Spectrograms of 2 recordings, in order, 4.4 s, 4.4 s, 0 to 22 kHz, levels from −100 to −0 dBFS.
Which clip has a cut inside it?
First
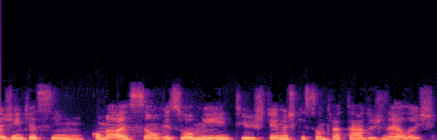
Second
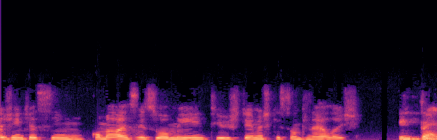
second; 2 cuts; at 1.3 s, 3.0 s

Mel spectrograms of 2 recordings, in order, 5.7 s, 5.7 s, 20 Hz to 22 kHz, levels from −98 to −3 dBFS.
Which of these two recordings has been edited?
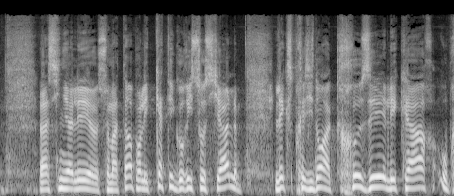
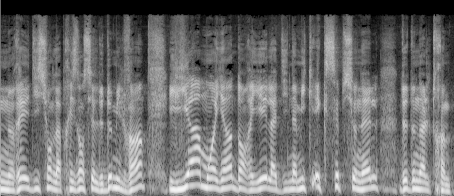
first; 1 cut; at 1.7 s

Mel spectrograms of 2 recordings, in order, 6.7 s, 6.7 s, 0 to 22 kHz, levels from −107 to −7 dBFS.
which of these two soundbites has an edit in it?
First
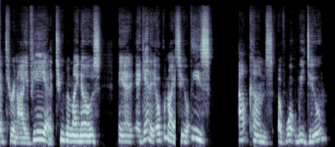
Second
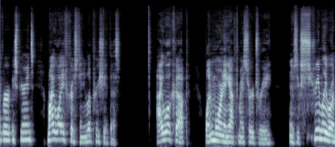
first; 4 cuts; at 1.0 s, 2.3 s, 3.5 s, 3.8 s

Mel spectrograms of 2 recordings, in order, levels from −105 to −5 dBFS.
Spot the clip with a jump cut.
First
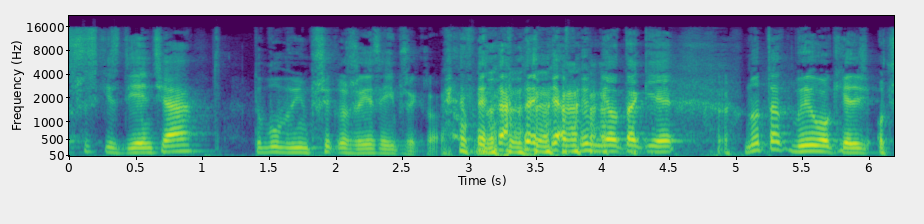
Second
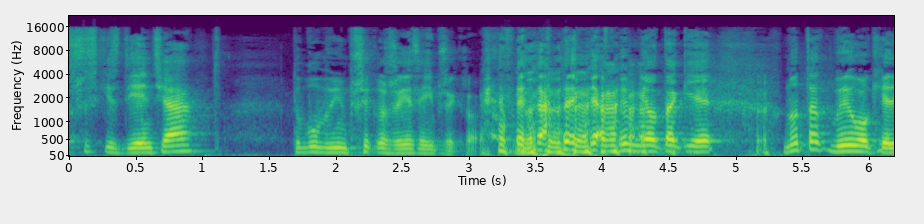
first; 1 cut; at 1.2 s

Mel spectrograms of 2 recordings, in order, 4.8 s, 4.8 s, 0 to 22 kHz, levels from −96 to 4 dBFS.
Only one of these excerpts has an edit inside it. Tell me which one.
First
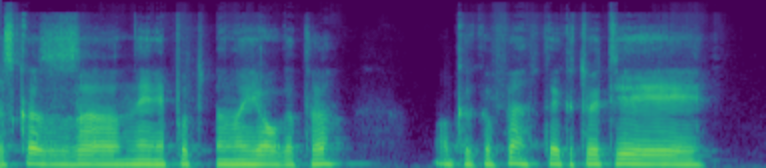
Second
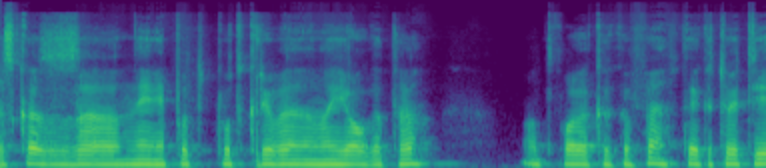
first; 2 cuts; at 1.3 s, 2.8 s

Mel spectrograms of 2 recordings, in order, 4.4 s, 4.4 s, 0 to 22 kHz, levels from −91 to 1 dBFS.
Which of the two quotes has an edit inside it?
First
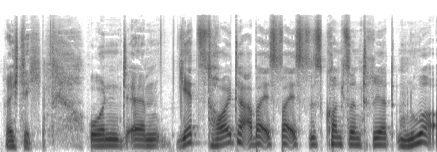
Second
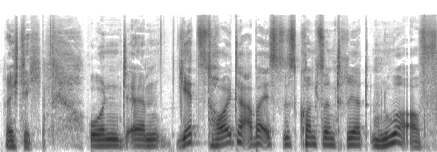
first; 1 cut; at 2.8 s

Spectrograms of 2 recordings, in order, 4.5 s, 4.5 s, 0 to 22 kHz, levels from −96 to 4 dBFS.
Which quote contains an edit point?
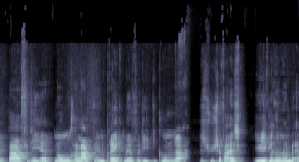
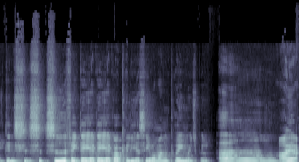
second; 2 cuts; at 1.4 s, 2.8 s

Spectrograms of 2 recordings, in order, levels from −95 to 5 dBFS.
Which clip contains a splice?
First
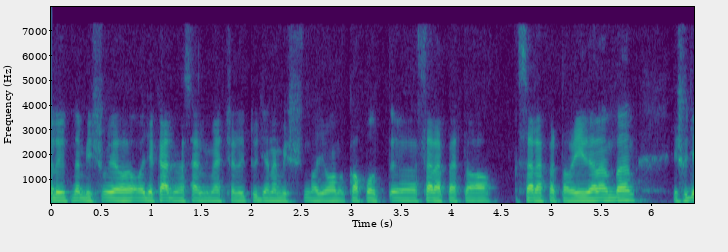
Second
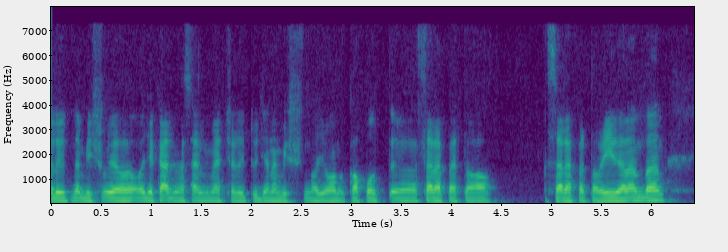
first; 1 cut; at 4.5 s

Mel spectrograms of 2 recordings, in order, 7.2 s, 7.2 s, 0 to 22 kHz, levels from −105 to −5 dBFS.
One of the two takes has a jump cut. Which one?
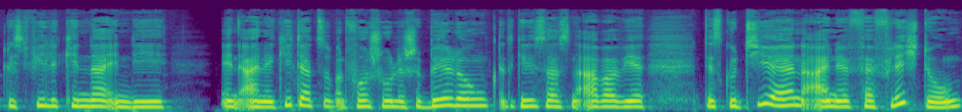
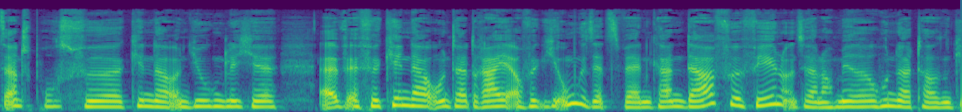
first; 2 cuts; at 2.5 s, 3.7 s

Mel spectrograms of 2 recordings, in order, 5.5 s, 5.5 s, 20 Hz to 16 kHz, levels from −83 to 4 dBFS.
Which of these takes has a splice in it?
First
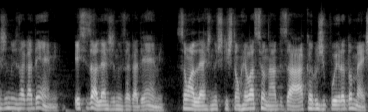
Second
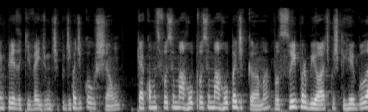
second; 3 cuts; at 1.1 s, 3.0 s, 4.1 s

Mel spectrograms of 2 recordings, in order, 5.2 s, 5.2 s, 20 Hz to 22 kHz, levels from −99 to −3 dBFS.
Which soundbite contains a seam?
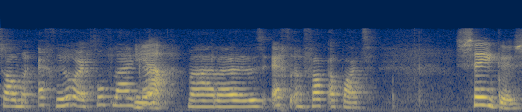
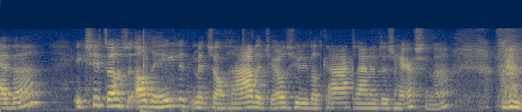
second; 4 cuts; at 1.9 s, 3.2 s, 3.5 s, 3.9 s

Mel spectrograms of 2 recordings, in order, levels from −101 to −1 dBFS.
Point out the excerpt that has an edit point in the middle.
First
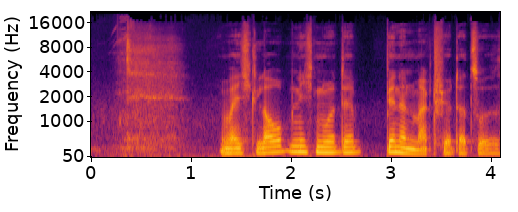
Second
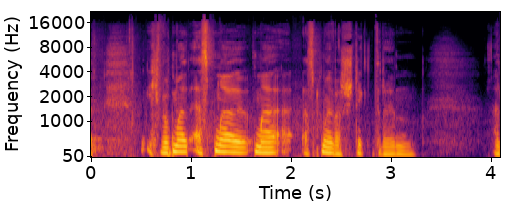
second; 4 cuts; at 1.0 s, 1.6 s, 2.4 s, 2.8 s

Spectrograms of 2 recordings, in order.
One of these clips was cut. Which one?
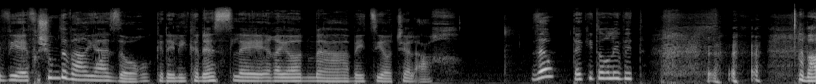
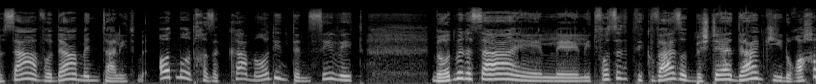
second; 1 cut; at 4.2 s

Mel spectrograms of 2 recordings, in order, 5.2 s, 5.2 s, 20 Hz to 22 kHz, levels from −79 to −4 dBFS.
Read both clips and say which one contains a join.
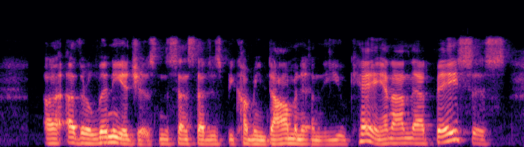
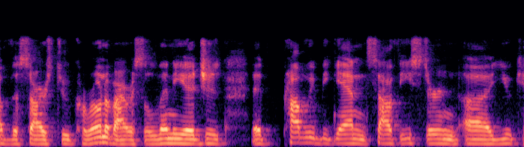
first; 1 cut; at 3.1 s

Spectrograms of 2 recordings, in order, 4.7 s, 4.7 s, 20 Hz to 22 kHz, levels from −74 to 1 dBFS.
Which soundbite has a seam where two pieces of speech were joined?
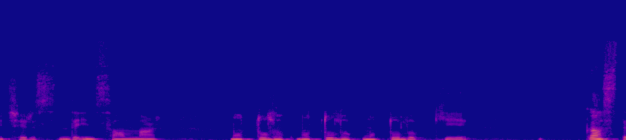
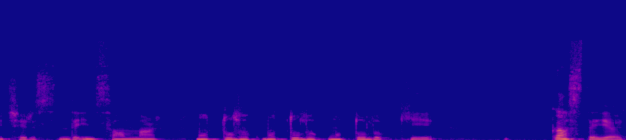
second; 1 cut; at 1.4 s

